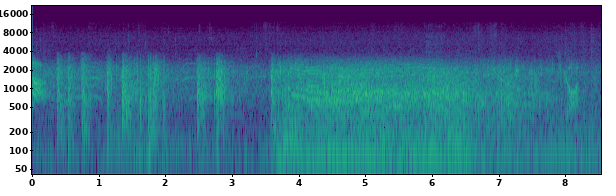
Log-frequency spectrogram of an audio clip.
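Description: Gunfire in Call of the Sea: a rapid string of sharp, separate shots rattles out for a few seconds, then gives way to a loud, sustained roaring rush. No one speaks over it.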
